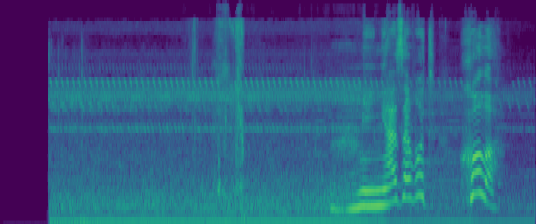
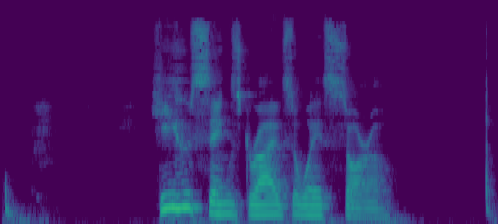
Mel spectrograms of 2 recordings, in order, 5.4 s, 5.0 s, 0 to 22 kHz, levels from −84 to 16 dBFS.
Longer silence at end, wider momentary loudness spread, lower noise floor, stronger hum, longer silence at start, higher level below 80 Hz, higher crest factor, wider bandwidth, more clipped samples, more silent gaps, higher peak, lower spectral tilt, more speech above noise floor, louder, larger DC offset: about the same, 0 s vs 0.05 s; first, 14 LU vs 10 LU; second, -40 dBFS vs -89 dBFS; neither; first, 0.5 s vs 0.05 s; first, -36 dBFS vs -62 dBFS; about the same, 20 dB vs 18 dB; first, over 20 kHz vs 16.5 kHz; neither; neither; first, 0 dBFS vs -18 dBFS; second, -3 dB/octave vs -5 dB/octave; second, 24 dB vs 57 dB; first, -19 LUFS vs -32 LUFS; neither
